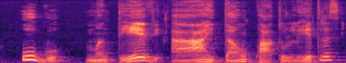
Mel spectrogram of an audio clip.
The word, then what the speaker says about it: Hugo: som a palavra Hugo o nome Hugo ó risque esse h e vê se mantém o mesmo som Hugo Manteve Ah então quatro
